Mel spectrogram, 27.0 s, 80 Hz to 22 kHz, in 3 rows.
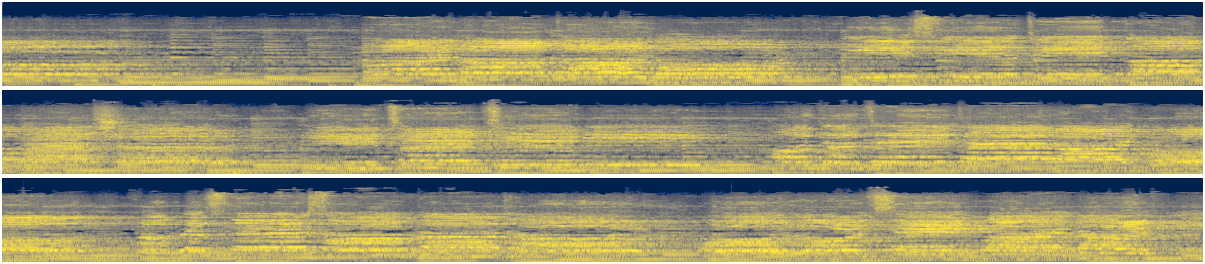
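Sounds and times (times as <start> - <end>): choir singing a slow hymn: 0.0 - 27.0.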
